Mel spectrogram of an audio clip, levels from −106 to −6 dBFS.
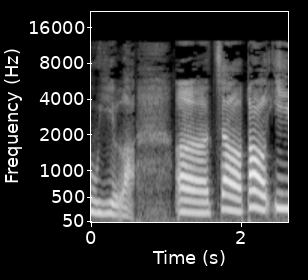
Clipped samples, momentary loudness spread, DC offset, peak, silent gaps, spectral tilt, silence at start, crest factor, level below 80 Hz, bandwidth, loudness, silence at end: under 0.1%; 14 LU; under 0.1%; -6 dBFS; none; -5 dB/octave; 0 s; 16 dB; -56 dBFS; 12.5 kHz; -20 LUFS; 0 s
